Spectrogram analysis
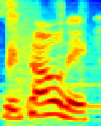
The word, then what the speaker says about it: Saucony: I think the correct pronunciation is Saucony, but you know, I mean, like, it's almost like you know better, you should do better. But let's get through the conversation, and I think it's Saucony.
